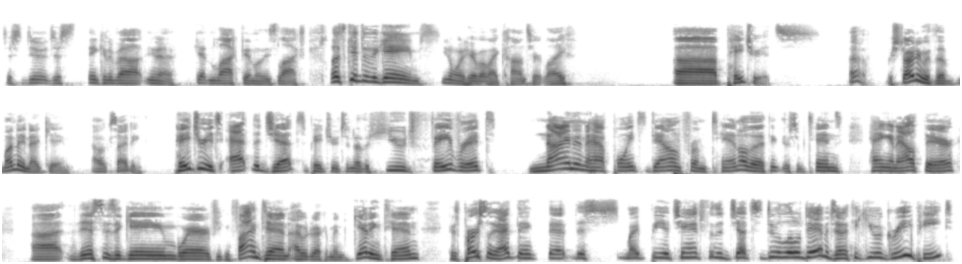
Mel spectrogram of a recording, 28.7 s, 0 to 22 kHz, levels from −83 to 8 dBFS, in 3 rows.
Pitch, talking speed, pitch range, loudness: 160 Hz, 220 wpm, 130-190 Hz, -21 LUFS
